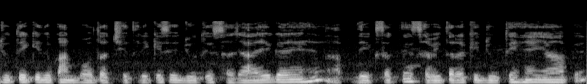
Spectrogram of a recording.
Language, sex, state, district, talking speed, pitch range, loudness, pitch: Hindi, male, Haryana, Rohtak, 225 wpm, 95-105 Hz, -17 LUFS, 100 Hz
